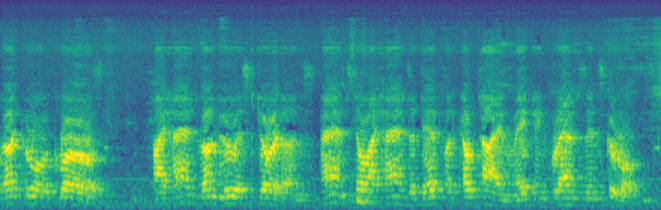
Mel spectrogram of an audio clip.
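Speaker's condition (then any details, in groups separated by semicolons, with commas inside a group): Cerebral palsy, athetoid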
